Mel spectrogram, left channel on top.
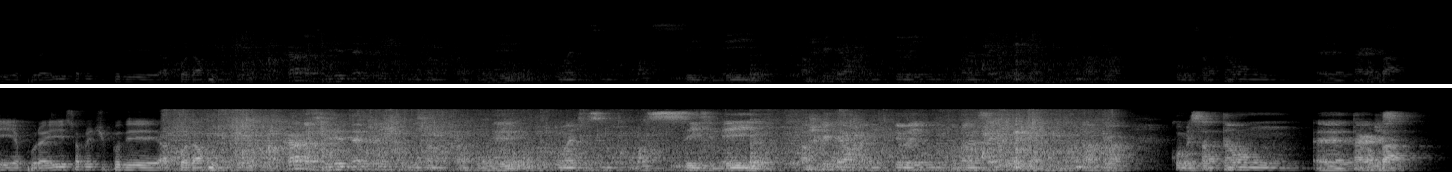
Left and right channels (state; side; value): quieter; left; 35.6 dB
